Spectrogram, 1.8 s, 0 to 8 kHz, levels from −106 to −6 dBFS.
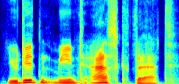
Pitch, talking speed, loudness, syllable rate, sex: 150 Hz, 200 wpm, -19 LUFS, 3.7 syllables/s, male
